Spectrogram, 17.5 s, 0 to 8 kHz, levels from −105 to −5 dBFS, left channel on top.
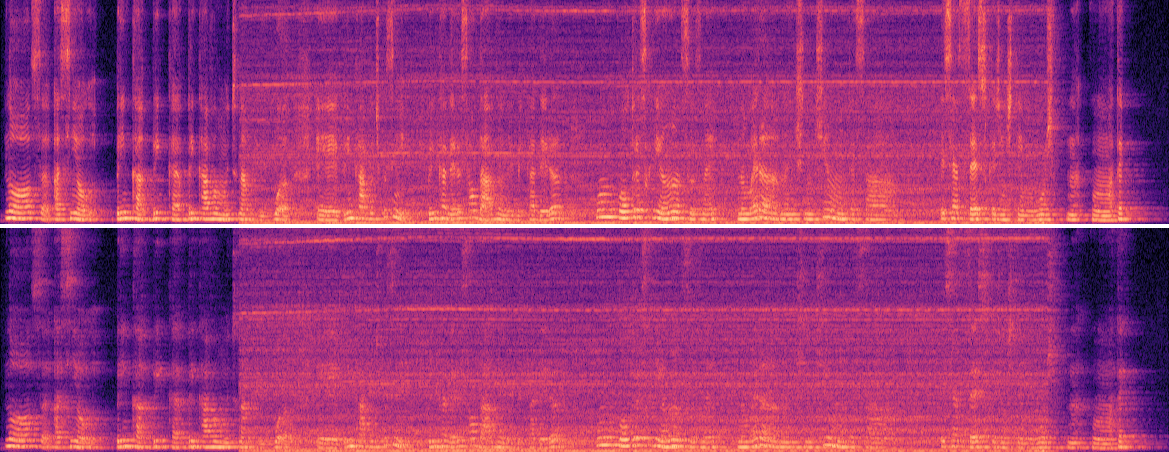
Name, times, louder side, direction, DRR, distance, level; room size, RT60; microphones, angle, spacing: voice 1, 0.1-13.6 14.1-16.9, left 3 dB, 50° left, 0.5 m, -24 dB
Engine, 3.6-15.7, right 1 dB, 10° right, 0.6 m, -31 dB
9.0 x 8.9 x 2.4 m
head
